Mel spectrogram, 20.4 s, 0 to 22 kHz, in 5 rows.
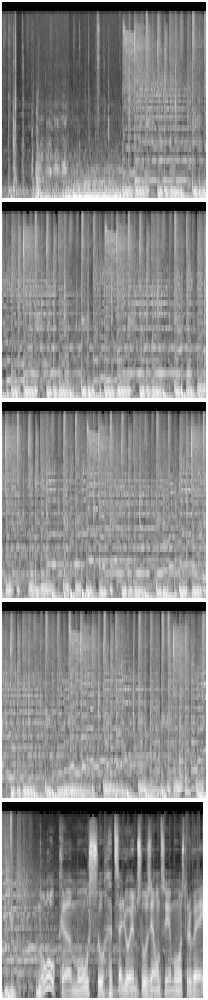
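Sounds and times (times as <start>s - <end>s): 
road rumble: 0.0s - 16.7s
car engine humming while driving: 0.0s - 16.9s
speech: 17.5s - 20.3s.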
